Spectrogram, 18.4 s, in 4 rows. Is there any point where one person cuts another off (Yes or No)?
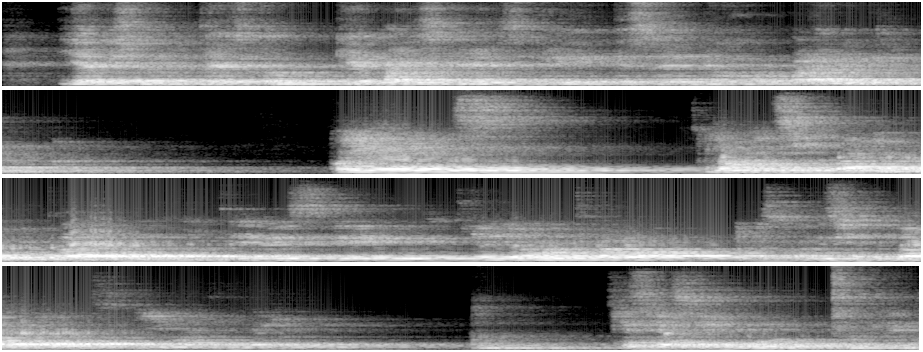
No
